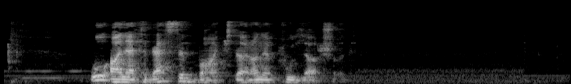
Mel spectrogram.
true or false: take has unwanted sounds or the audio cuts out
false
